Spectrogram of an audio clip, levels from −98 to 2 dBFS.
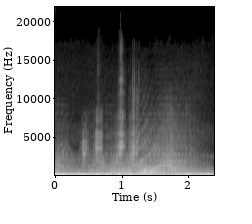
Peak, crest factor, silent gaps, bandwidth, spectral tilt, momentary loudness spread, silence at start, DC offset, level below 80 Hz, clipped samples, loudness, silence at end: -4 dBFS; 12 dB; none; 8.2 kHz; -7.5 dB/octave; 4 LU; 0 s; under 0.1%; -18 dBFS; under 0.1%; -20 LUFS; 0 s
